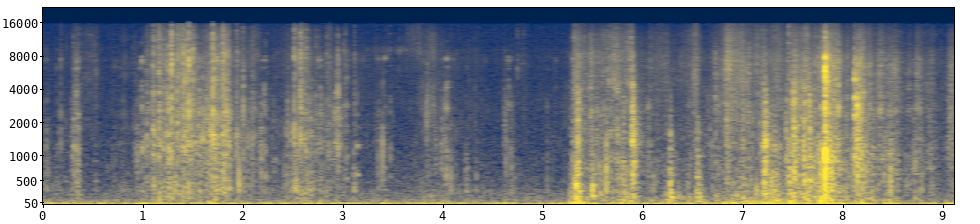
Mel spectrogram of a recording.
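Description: Close-up chewing of a mouthful of empanada's bready crust, heard through a clip-on lapel microphone: an irregular run of soft crunches and wet mouth clicks, busiest about a second in and again over the last few seconds.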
